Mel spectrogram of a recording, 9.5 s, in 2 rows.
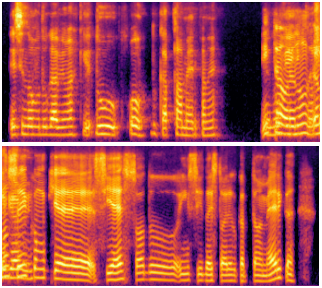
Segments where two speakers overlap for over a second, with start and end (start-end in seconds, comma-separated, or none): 3.9-5.3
